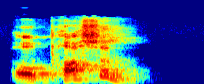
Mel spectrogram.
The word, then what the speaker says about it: opossum: But during my research for that, I discovered, for what I think might be the first time in my life, does possum have a silent O before it? Or possum? – What? What? As in it's spelt with an O at the beginning? – Yeah. – Opossum.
